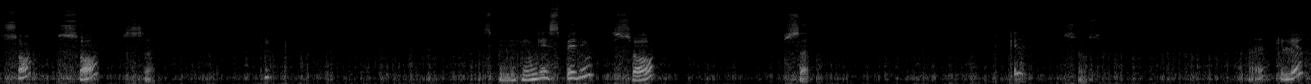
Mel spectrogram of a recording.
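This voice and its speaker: A woman with a high voice and wide pitch swings teaches stenography with classroom patience, drawing out words, spelling them letter by letter and checking that students keep up. Her voice is creaky and slightly mellow, with long pauses and an Indian accent on English words. It's a rough recording from a distant camera or phone, with a bit of hiss or hum.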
